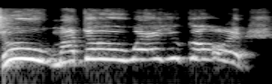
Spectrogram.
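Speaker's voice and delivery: very high loud yell. Retelling yelling at a tube floating away: retelling a yell. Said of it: "And I'm yelling at him".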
